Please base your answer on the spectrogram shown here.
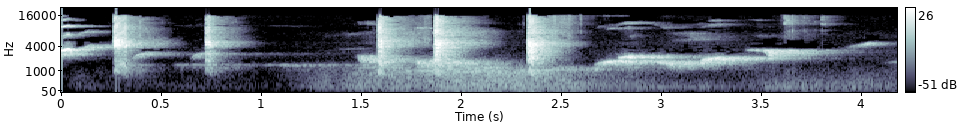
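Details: White-rumped shama song used at night to stimulate another bird into full singing: scattered sharp clicks and high whistled notes, then a rough buzzy phrase sliding into rising whistled notes, with a faint background hiss.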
